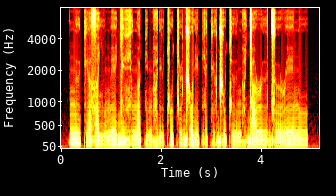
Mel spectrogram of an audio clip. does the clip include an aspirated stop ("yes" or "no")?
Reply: no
